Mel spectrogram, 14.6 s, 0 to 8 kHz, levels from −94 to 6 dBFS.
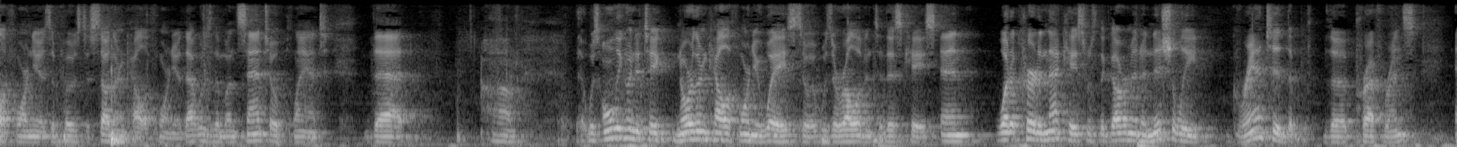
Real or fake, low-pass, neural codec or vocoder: real; 7.2 kHz; none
